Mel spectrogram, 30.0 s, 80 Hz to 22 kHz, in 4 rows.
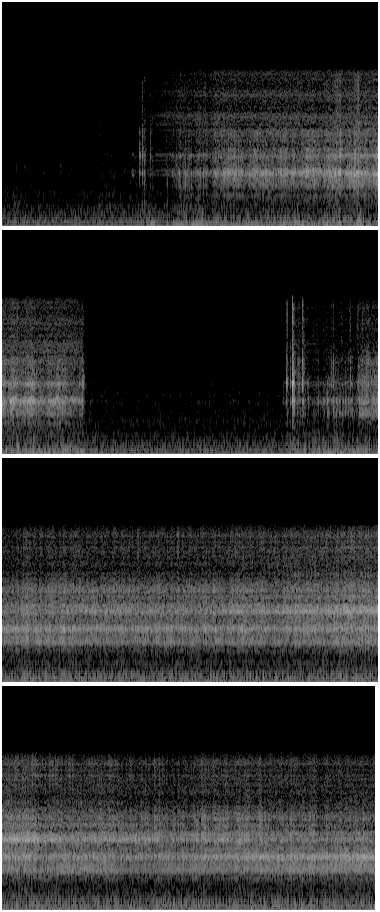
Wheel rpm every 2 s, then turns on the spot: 0, 0, 10, 20, 10, 0, 10, 20, 20, 20, 20, 30, 20, 20, 20.
4-10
